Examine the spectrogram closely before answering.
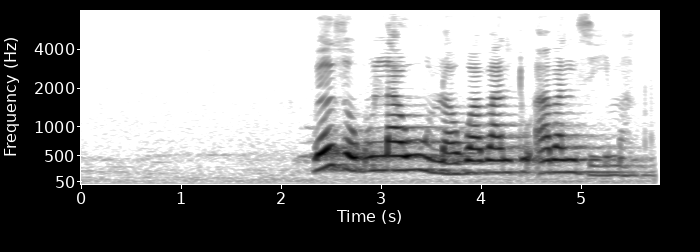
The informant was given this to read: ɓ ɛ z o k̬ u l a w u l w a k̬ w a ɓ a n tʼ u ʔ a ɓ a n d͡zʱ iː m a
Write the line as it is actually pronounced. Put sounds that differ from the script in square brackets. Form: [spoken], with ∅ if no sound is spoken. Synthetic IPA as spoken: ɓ ɛ z o k̬ u l a w u l w a k̬ w a ɓ a n tʼ u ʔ a ɓ a n d͡zʱ iː m a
